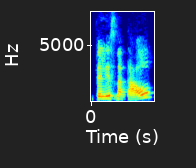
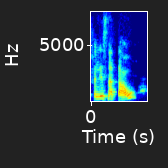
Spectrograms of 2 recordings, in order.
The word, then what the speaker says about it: Feliz Natal: Yeah, and Feliz Natal is very good because it's not the Feliz Natal, right, with the English L, but Feliz Natal.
